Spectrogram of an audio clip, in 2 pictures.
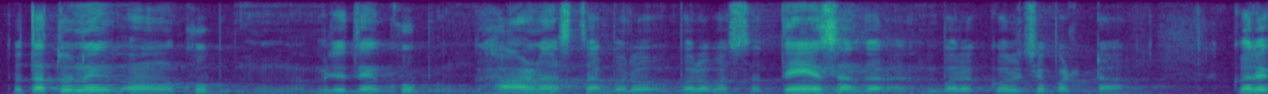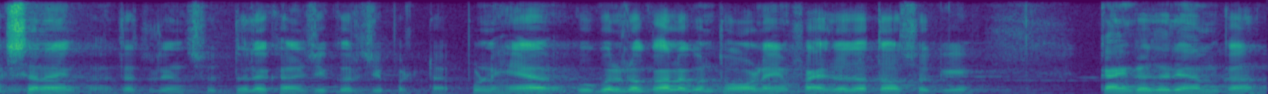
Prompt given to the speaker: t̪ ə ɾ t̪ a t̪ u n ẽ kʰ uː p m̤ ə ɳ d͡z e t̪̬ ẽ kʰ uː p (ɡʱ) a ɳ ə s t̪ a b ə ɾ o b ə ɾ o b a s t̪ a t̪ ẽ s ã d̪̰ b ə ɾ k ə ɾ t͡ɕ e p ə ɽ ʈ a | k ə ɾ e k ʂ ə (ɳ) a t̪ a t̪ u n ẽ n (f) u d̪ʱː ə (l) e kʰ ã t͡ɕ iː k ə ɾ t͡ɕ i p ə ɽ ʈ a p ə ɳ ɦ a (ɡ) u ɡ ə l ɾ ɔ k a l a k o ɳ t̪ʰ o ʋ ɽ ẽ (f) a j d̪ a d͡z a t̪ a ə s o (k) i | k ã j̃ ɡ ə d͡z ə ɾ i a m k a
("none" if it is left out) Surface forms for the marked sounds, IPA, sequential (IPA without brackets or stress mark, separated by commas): ɡʱ, n, s, l, ɡ, f, k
